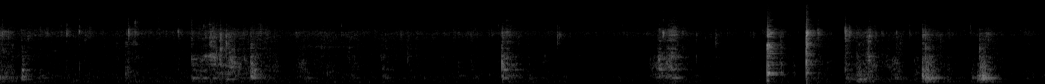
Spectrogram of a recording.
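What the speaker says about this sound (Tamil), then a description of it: "சிக்கன் இப்போ நல்லா ஃப்ரை ஆகிடுச்சு போதுமான அளவுக்கு" Chicken pieces frying in hot oil for chilli chicken make a soft, steady sizzle with scattered crackles and pops, quiet and close, with no talk.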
